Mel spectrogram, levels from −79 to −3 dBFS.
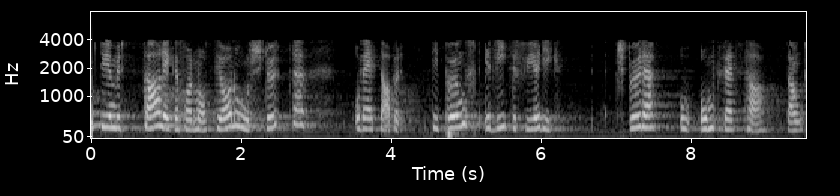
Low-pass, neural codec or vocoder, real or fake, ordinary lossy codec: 7.2 kHz; none; real; AAC, 16 kbps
